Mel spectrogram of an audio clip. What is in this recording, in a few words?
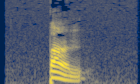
"ban4", Chinese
